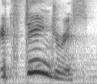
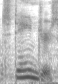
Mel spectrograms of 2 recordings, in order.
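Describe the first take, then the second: First: It is said in a harsh, angry tone. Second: It is said in a soft, gentle tone. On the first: The speaker is forbidding it in anger. "I didn't think he'd be angry. But he's like" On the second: The speaker is worried and cautious. "I thought he would be more like"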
